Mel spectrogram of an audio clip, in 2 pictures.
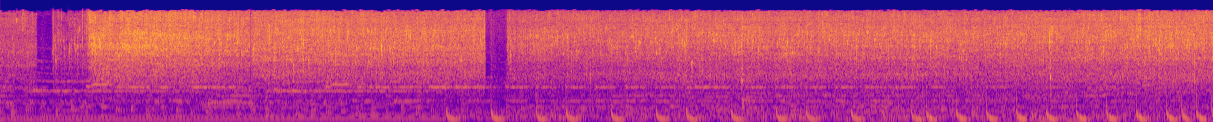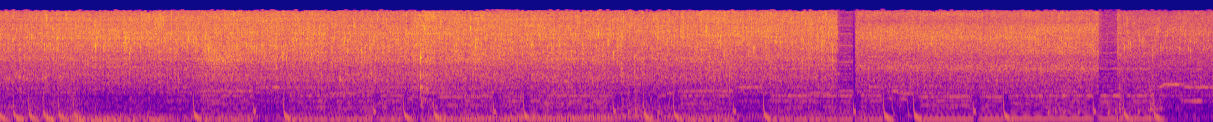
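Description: Seasoned chicken breasts sizzling as they fry in hot ghee in a grill pan. The sizzle jumps louder about a second in and then holds steady, dropping out briefly a few times.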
